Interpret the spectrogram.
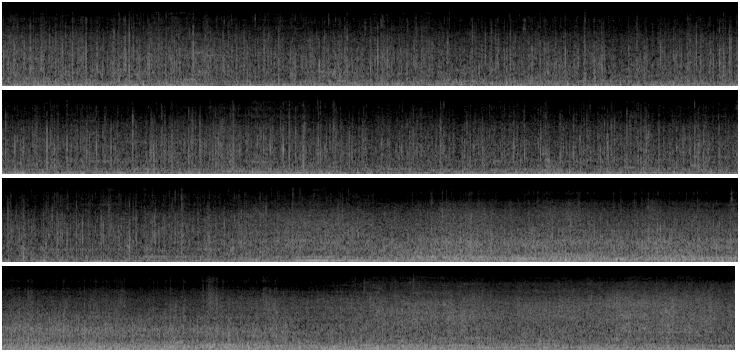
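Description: Rain falling on an umbrella held overhead and on the wet pavement: a steady hiss of drops that grows louder about two-thirds of the way through.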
